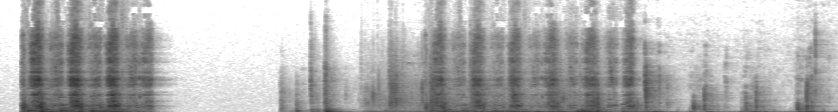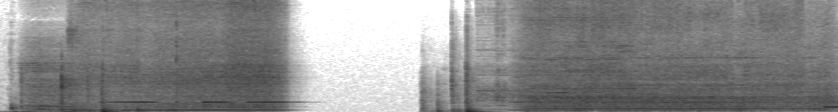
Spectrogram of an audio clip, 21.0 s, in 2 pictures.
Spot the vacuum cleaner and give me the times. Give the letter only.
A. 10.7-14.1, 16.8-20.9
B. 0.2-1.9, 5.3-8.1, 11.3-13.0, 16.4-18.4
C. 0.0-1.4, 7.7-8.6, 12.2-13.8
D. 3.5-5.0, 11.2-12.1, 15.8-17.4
A.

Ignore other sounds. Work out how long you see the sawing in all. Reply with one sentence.
You can hear the sawing for 8 seconds altogether.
